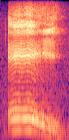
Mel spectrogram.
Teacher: E ele é ditongo, gente. Ó, nós pronunciamos isso como ditongo, 2 sons. Ei, existe o I aqui, como parte desse som.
